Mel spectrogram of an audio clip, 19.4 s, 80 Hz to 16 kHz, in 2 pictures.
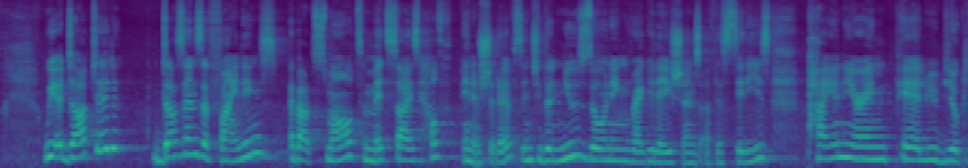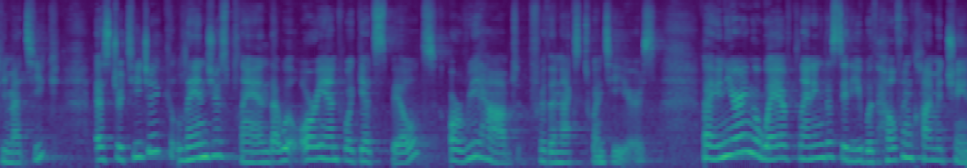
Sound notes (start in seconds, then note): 8.8 non-english speech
